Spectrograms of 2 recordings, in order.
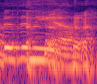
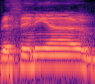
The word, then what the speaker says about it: Bithynia: Bithynia. That's how that word is pronounced today in this moment. – Bithynia. Bithynia.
